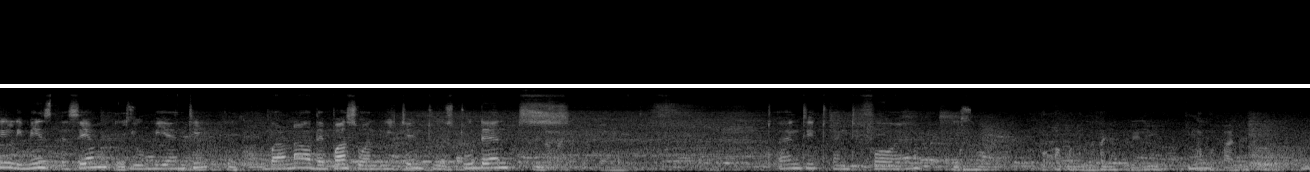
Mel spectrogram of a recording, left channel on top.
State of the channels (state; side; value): silent; left; digital silence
